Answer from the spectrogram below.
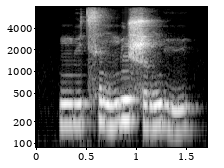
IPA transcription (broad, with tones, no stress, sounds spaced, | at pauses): m y˧˥ t͡sʰ ə˧ n m y˥ ʂ ʊ˧˥ ŋ y˨˩˦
